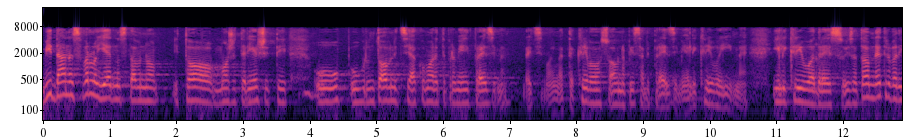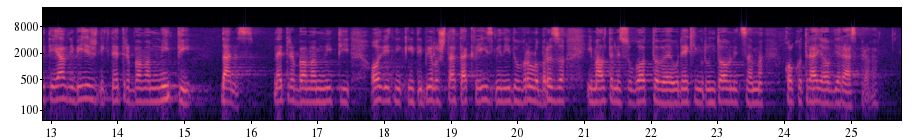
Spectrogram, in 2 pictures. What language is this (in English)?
Croatian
